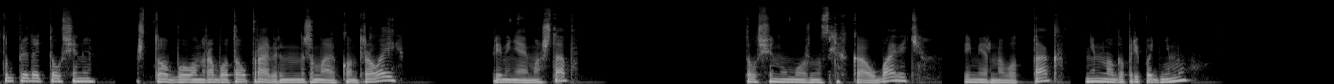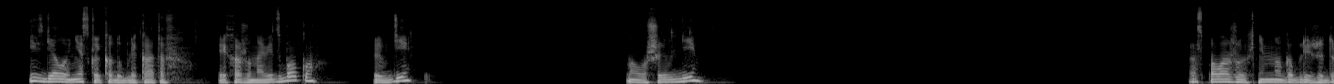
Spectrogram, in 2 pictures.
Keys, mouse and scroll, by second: 1.4-2.5 middle drag, 3.6 ctrl+a, 6.0 middle click, 6.4-7.0 scroll down 1, 7.0-7.6 scroll down 1, 7.8-9.4 shift+drag, 9.7-10.7 scroll up 1, 10.7 KP_1, 12.4 g, 12.7 click, 13.0 middle click, 15.2 KP_1, 17.2 shift+d, 18.8 click, 19.9 shift+d, 20.8 click, 21.1 middle click, 21.7 scroll down 3, 21.9 middle click, 22.1 click, 22.5-22.9 scroll up 2, 22.7 click, 23.1 KP_1, 24.9 g.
